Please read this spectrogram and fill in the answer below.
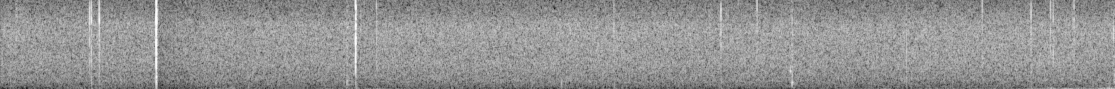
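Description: Small twig campfire crackling: three sharp pops over a steady hiss. Rustling near the end as a stick is laid on.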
